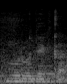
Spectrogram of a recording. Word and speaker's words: Murudeka: Tapi ini kan propaganda Jepang sampai dulu bikin bikin film judulnya Murudeka. Murudeka. Murudeka itu merdeka tapi dari bahasa Jepang.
